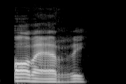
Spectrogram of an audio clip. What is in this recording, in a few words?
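"Oberri", Sardinian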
